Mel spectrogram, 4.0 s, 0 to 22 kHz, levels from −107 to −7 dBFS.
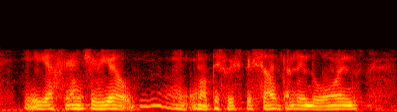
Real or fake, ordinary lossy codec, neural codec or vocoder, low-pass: fake; none; codec, 24 kHz, 3 kbps, HILCodec; 3.6 kHz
